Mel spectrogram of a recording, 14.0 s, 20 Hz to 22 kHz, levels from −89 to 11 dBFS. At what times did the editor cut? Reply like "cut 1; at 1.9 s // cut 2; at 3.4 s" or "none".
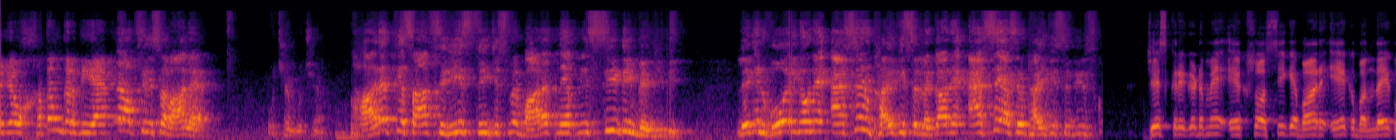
cut 1; at 1.2 s // cut 2; at 10.8 s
